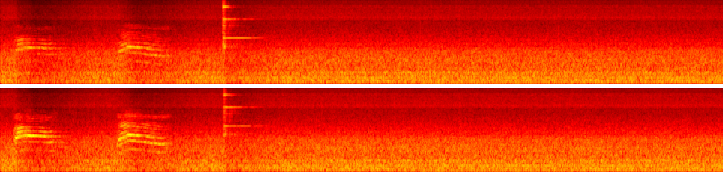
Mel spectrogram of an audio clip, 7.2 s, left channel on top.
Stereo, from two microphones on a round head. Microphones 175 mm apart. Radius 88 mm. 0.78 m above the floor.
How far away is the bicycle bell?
About 4 m.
